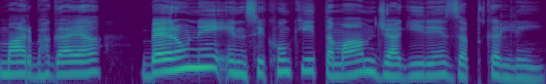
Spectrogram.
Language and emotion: Urdu, neutral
